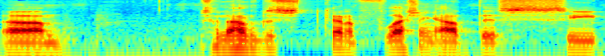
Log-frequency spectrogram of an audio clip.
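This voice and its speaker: This is a man speaking. Music plays in the background. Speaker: designer and drawing tutor. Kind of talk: tutorial. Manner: casual, thinking aloud.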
